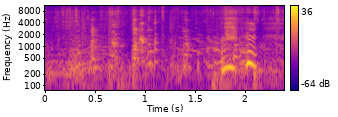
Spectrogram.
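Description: A rooster's clucks and short calls sound close by over background chatter and laughter, a couple of brief vocal bursts near the end.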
